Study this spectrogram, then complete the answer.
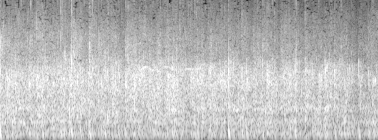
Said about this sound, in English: Amen. Go ahead and clap. That's awesome.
